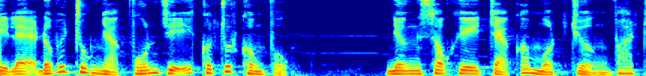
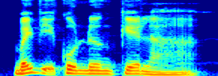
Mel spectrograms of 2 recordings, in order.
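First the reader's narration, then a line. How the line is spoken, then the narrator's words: Delighted smiling. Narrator (Vietnamese): Trung Nhạc đại hỉ, mỉm cười nói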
